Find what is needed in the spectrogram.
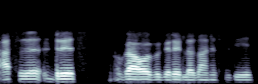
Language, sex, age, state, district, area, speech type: Marathi, male, 18-30, Maharashtra, Beed, rural, conversation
